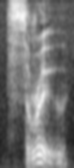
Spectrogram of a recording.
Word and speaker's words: through: are preparing bread dough the next example is ooh and the word I gave you was through it's quicker if you walk through the park ooh through and the final example is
